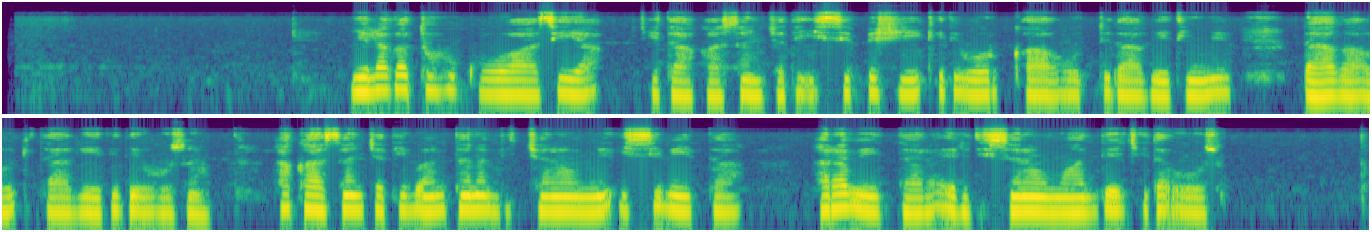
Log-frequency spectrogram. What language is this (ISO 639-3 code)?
wal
